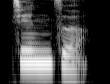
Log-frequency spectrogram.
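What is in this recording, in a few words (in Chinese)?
"金子", Chinese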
